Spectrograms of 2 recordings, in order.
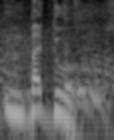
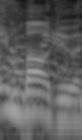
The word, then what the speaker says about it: Mbadu: Excalibur, if you're going to say his name, say what? It's Mbadu. Mbadu, not Mbadu, okay?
